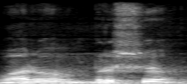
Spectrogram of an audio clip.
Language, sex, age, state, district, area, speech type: Sindhi, male, 60+, Gujarat, Kutch, rural, read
